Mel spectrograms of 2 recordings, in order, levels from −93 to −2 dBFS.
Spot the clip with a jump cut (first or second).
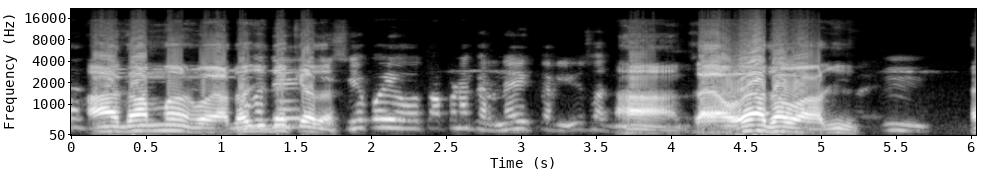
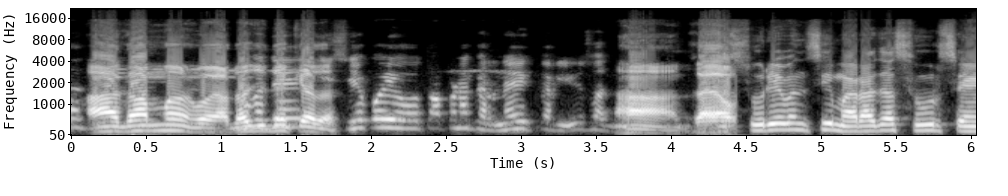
second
